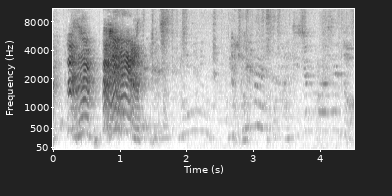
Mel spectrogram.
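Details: Shiba Inu puppies in a group with a black Shiba give two loud, shrill, strained yelps, then softer whines under a person talking.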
